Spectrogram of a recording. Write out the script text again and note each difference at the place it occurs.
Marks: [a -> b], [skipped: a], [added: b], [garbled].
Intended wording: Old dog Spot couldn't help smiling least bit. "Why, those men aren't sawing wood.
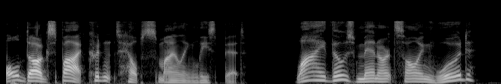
Old dog Spot couldn't help smiling least bit. "Why, those men aren't sawing wood.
